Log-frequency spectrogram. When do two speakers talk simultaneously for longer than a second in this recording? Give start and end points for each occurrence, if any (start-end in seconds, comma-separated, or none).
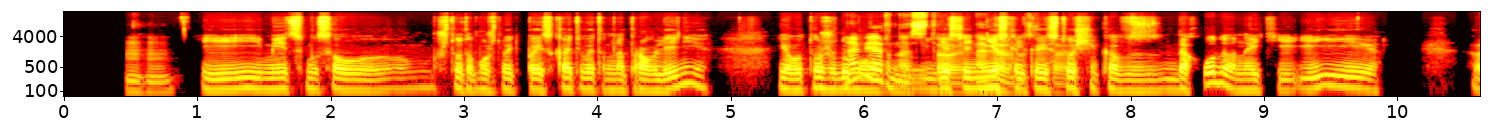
5.8-7.6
